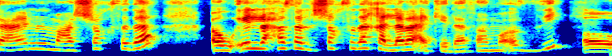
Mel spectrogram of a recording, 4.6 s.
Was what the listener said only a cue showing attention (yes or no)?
yes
